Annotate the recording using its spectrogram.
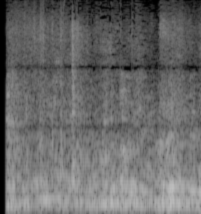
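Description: Indistinct chatter of several people talking in a lecture hall, with no clear words.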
